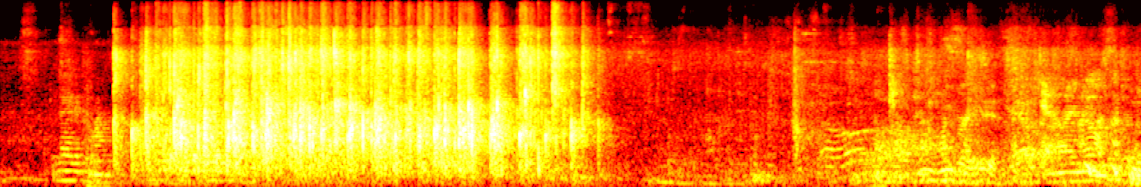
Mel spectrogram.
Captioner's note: applause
